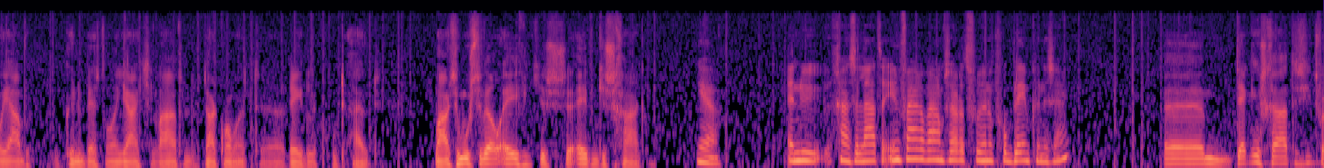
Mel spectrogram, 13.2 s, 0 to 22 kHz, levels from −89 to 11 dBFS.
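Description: Overdone noise removal runs through the whole speech clip: a noise reduction stage set far too aggressively pulls individual frequency bands down or out whenever they sit near its noise estimate, leaving near-silent gaps with twinkling specks, where quieter speech detail was stripped away too.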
